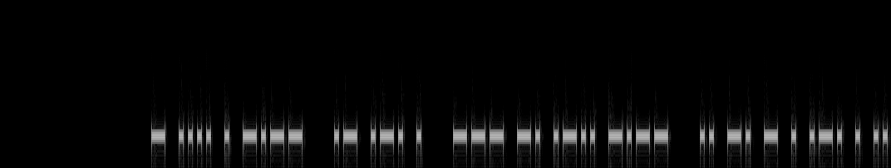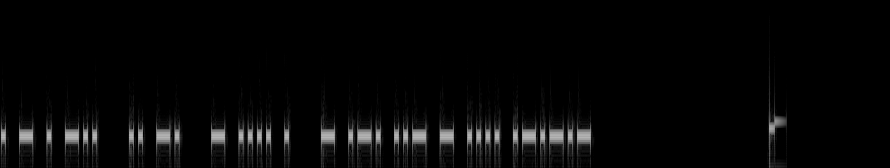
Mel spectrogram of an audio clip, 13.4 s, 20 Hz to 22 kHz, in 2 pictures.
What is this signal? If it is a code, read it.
Morse code, heard as a keyed tone, about 36 wpm, 700 Hz. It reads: THEY ARE ONLY INTERESTED IN THE TRUTH.
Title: Sentences from Top 1000 Words - Review Part 6 - 35wpm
